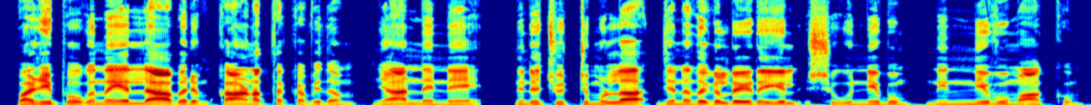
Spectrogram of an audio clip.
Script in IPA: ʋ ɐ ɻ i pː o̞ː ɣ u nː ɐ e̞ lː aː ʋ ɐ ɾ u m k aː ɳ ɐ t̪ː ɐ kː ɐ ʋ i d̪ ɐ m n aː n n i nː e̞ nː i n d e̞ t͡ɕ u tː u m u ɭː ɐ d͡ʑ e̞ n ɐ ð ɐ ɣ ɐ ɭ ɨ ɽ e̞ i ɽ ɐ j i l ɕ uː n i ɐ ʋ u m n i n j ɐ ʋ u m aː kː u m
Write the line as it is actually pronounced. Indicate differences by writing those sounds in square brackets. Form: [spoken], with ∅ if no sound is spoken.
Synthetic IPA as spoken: ʋ ɐ ɻ i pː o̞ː ɣ u nː ɐ e̞ lː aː ʋ ɐ ɾ u m k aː ɳ ɐ t̪ː ɐ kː ɐ ʋ i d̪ ɐ m [ɲ] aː n n i nː e̞ [n] i n d e̞ t͡ɕ u tː u m u ɭː ɐ d͡ʑ e̞ n ɐ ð ɐ ɣ ɐ ɭ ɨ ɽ e̞ i ɽ ɐ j i l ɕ uː n [j] ɐ ʋ u m n i n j ɐ ʋ u m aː kː u m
